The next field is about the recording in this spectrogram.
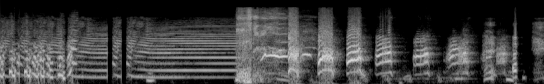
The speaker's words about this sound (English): They all three buzzed at the exact same time.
